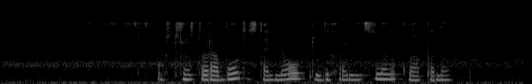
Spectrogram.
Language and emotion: Russian, neutral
